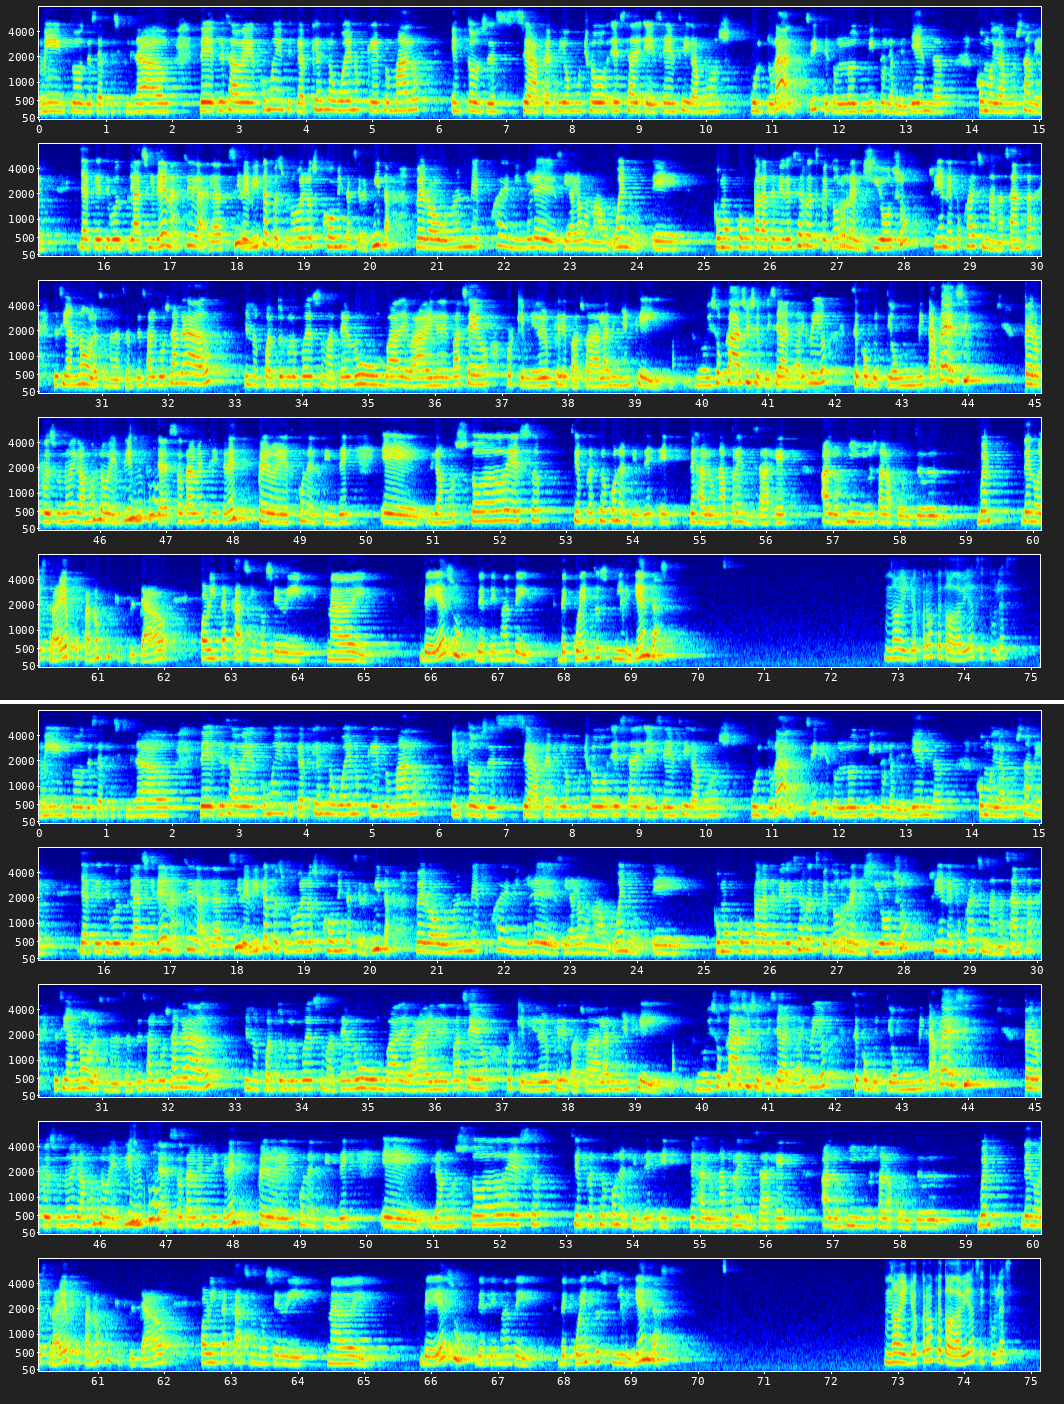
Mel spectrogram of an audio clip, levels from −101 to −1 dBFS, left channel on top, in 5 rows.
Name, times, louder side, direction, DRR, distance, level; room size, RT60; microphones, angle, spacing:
voice 1, 0.0-5.7 6.2-10.4 10.7-15.1 15.6-24.6 25.2-28.1 28.5-32.7 33.1-44.1 44.5-52.6 53.1-54.6 54.9-56.3 56.8-58.7 59.2-59.4 59.8-61.2 61.5-62.0 62.5-64.1 64.4-65.0 65.8-67.5 67.9-69.5, left 2 dB, 30° left, 9 dB, 1.1 m, -28 dB
voice 2, 46.5-46.9 72.8-74.7, right 4 dB, 55° right, 17 dB, 0.7 m, -29 dB
30.0 x 15.5 x 6.2 m, 1.4 s
head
